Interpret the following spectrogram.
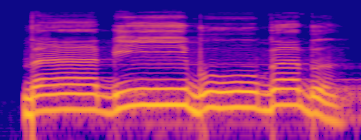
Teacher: Huruf ba sukun yang mati asli di tengah kalimat, qalqalah sugroh. Jangan lupa dipantulkan.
